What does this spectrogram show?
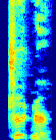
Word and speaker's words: Truettner: I've got the amazing Charles Truettner. Did I pronounce that correctly? Truettner.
